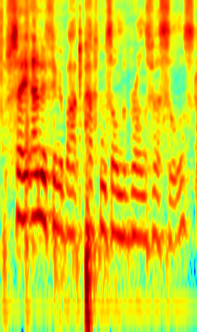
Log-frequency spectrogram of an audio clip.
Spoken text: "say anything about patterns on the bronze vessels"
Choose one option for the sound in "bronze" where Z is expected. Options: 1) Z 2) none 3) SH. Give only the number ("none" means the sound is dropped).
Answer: 1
